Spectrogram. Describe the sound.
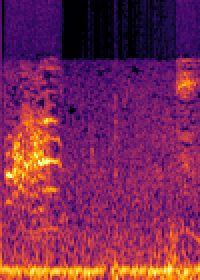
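A cat meows in the background, one drawn-out, fairly high meow near the start, then quieter, over a steady low hum.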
